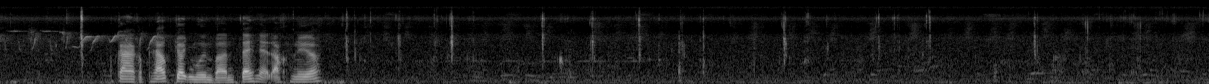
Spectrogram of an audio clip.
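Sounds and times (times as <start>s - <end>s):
chewing raw vegetables: 3.4s - 12.0s
lip smacks: 3.4s - 12.0s.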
